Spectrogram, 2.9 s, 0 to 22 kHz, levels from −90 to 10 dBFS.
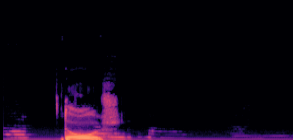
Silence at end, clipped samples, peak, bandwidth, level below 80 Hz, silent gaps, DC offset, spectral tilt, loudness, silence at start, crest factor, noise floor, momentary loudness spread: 1.7 s; under 0.1%; -2 dBFS; 7.8 kHz; -62 dBFS; none; under 0.1%; -6 dB/octave; -15 LUFS; 0.05 s; 18 dB; -58 dBFS; 26 LU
